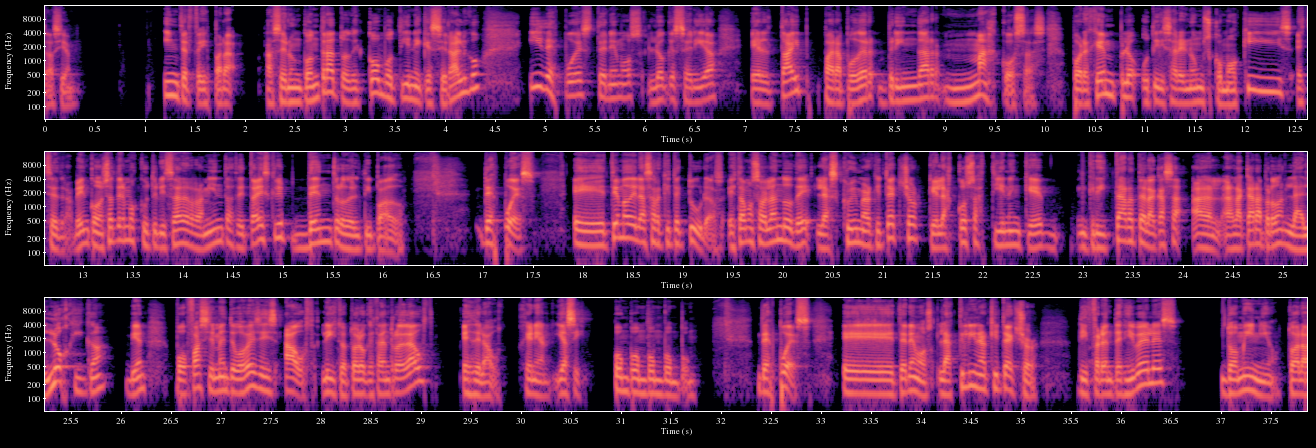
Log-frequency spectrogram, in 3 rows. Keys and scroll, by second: 17.5-20.0 typing, 21.0 Escape, 31.7-33.0 typing, 32.7 Escape, 34.6 shift+v, 34.9 Escape.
